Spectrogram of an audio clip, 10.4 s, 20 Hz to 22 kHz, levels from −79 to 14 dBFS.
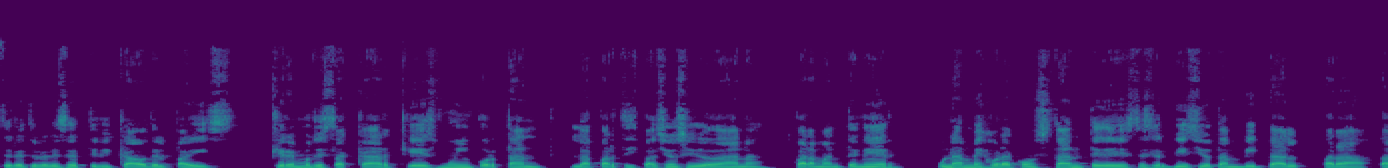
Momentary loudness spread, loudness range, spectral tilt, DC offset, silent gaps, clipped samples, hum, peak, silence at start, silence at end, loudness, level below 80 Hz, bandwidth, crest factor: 5 LU; 1 LU; -6.5 dB/octave; under 0.1%; 1.81-2.01 s, 4.15-4.26 s, 5.84-5.90 s, 6.79-7.01 s, 9.81-9.91 s, 10.28-10.32 s; under 0.1%; none; -8 dBFS; 0 s; 0 s; -23 LUFS; -60 dBFS; 16 kHz; 14 dB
